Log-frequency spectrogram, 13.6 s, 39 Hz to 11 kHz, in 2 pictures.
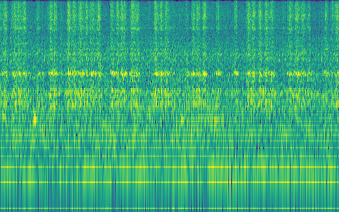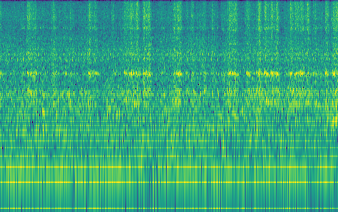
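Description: Ford Pinto 2.1-litre single-overhead-cam four-cylinder engine on twin Weber carburettors, running at a steady speed on an engine dyno. It is loud and even, with no revving, heard inside the dyno cell.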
